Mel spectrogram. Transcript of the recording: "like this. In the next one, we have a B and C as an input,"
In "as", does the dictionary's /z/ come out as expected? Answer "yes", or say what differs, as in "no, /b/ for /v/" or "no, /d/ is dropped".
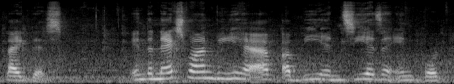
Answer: yes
